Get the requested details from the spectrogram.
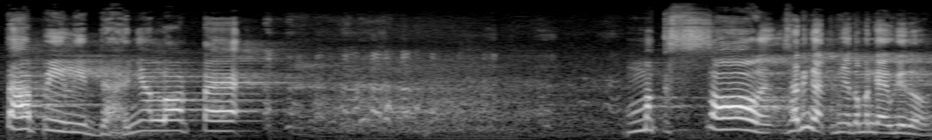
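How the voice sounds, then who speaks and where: High-voiced joking male preacher. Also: slow pace, long reverb tail, a little hiss or hum. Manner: joking, animated storytelling. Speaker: Islamic preacher. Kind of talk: humorous religious lecture.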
